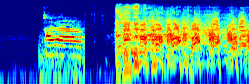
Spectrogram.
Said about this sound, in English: I don't know anymore if this is good, but it's a cat saying hello. Here it is.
